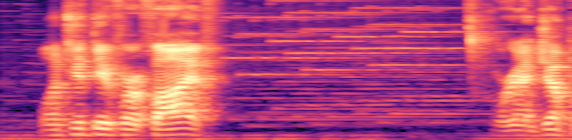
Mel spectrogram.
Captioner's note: game sounds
